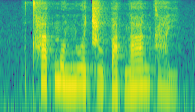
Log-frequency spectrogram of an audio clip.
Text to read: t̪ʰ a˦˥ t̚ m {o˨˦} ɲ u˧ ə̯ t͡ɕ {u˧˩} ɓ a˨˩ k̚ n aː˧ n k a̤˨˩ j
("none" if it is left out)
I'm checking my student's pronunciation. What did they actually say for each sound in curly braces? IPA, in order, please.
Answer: o˧, u˧˩

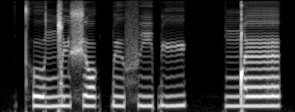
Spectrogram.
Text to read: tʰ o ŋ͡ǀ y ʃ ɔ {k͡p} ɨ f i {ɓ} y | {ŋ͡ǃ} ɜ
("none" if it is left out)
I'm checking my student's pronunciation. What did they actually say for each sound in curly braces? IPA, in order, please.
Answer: k͡p, ɓ, ŋ͡ǃ

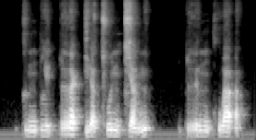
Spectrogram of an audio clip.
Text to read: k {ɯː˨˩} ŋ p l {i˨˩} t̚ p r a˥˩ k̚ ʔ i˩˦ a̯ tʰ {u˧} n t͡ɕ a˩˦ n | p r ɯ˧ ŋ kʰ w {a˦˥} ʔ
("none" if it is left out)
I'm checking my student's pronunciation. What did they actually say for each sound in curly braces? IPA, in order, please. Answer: ɯ˨˩, i˨˩, u˧, a˦˥

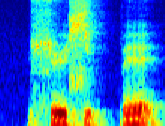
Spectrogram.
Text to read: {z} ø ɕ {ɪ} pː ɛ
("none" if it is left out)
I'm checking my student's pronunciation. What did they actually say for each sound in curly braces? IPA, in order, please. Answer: ɬ, ɪ

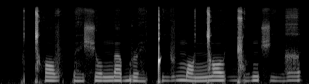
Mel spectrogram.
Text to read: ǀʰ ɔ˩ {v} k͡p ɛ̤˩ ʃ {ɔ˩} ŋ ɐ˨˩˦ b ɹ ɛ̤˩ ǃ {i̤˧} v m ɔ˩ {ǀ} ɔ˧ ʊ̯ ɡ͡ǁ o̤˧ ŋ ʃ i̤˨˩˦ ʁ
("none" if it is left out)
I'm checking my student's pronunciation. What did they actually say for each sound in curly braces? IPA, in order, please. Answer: v, o˩, i̤˨˩˦, ŋ͡ǀ

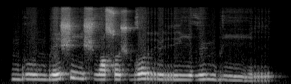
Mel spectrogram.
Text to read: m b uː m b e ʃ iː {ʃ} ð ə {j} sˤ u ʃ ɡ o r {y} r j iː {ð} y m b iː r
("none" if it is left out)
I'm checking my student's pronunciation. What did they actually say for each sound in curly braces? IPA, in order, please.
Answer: ʃ, none, y, ð

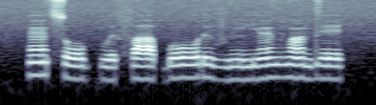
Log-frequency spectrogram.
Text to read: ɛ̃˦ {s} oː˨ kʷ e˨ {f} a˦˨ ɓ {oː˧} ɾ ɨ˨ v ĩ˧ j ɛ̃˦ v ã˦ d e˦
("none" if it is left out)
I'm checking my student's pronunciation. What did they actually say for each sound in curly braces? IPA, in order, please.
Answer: s, f, oː˦

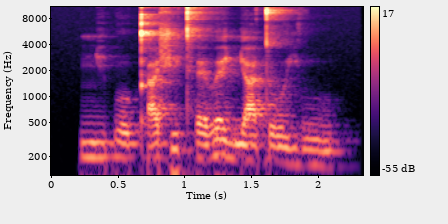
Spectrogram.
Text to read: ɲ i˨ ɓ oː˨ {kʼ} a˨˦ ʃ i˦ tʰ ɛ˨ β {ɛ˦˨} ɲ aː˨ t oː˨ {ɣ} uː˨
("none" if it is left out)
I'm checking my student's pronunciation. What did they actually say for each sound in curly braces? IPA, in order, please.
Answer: kʼ, ɛ˦˨, j

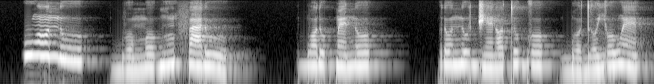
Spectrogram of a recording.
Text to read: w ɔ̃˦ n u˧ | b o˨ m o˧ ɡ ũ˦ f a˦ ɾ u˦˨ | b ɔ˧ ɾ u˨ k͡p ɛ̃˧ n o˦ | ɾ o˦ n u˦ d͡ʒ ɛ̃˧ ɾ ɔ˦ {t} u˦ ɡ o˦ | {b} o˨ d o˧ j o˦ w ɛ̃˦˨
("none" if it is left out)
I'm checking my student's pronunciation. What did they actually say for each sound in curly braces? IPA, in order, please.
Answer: t, ɡ͡b

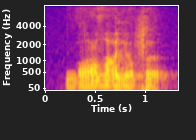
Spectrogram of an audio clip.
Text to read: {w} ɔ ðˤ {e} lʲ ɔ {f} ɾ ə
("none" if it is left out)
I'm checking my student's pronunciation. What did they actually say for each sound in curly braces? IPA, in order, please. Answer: w, e, f

